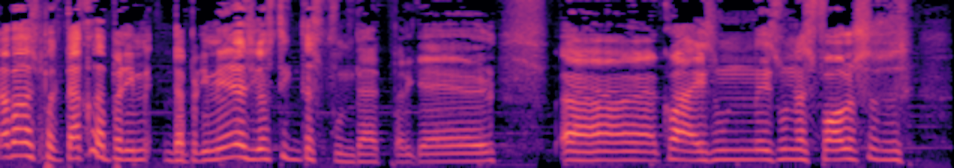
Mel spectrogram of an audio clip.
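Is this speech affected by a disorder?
Yes: spastic quadriplegic cerebral palsy; neurons lost, no control of legs, legs strapped to keep controlled, uses wheelchair, doctor error suspected but unproven; control of speech retained, good communicative ability.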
